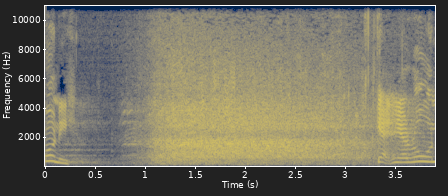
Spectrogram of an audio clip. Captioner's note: audience laughing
